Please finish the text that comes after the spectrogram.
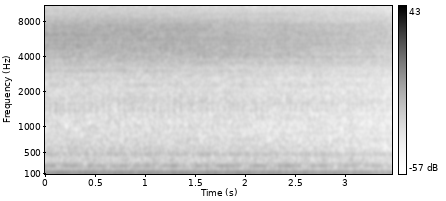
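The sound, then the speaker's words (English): Rattlesnakes in the care of James Van Dyke, brought into a classroom at the University of Arkansas in Fayetteville, rattle in a continuous, dry, high buzzing hiss that holds steady and loud for the whole stretch, with a faint low hum beneath and no voices. “Rattlesnakes, under the care of James Van Dyke, brought into the classroom of Jessica Nolan.”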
